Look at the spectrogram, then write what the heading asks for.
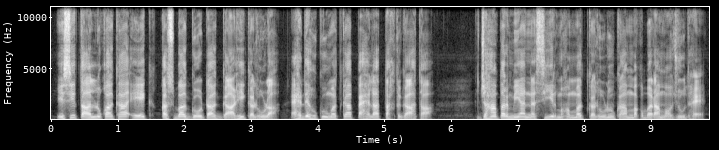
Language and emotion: Urdu, neutral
